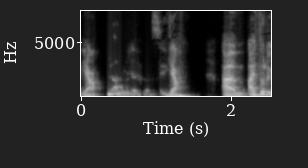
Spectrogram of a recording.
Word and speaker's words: Shonaleeka: That I'm sorry if I mispronounced your name. It's Shonaleeka, right? Yeah. Shonaleeka, yes.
